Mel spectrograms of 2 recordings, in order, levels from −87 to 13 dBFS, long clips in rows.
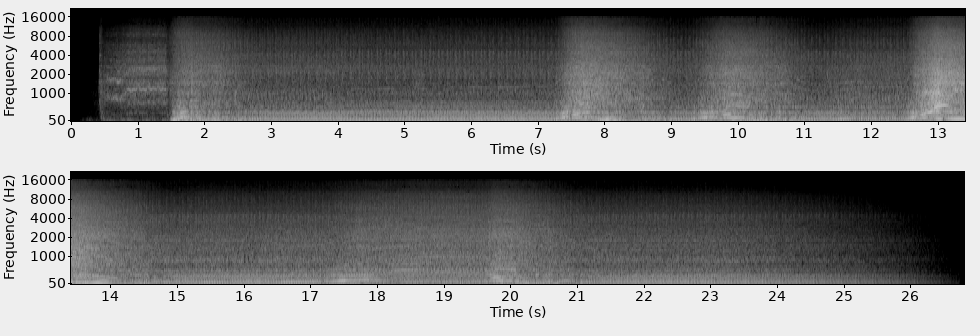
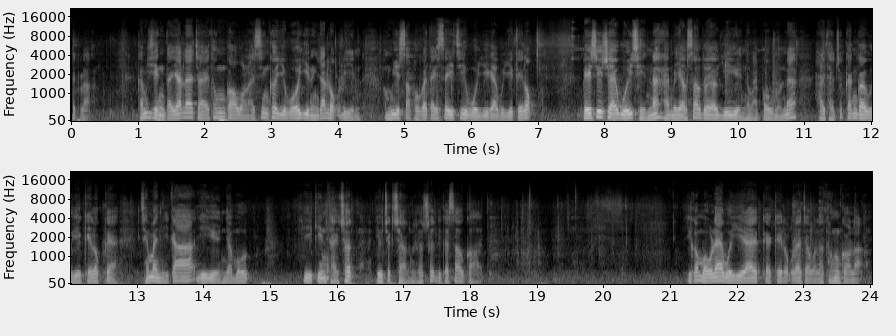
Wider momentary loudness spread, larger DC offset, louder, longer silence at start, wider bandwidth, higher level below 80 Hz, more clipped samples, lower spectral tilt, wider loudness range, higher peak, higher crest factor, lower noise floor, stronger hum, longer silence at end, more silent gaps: about the same, 14 LU vs 13 LU; neither; about the same, -26 LUFS vs -25 LUFS; first, 0.4 s vs 0 s; about the same, 16 kHz vs 15 kHz; first, -36 dBFS vs -42 dBFS; neither; about the same, -5 dB/octave vs -5.5 dB/octave; about the same, 13 LU vs 11 LU; first, -2 dBFS vs -6 dBFS; first, 26 dB vs 20 dB; first, -66 dBFS vs -51 dBFS; neither; first, 1.1 s vs 0.05 s; neither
